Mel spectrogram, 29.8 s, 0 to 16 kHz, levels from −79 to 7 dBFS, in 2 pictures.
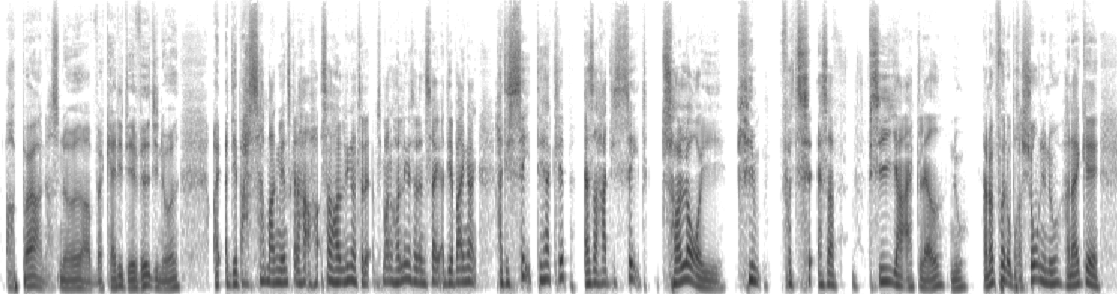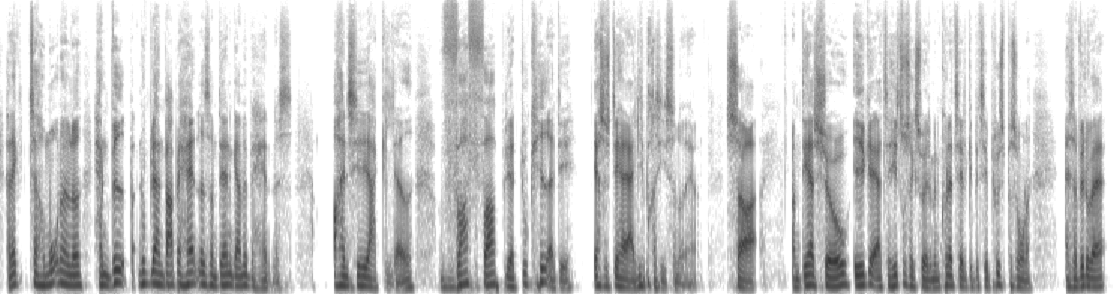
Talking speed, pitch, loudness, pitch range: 265 wpm, 120 Hz, -20 LUFS, 100-145 Hz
